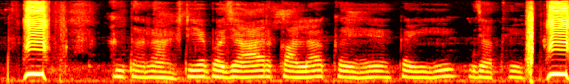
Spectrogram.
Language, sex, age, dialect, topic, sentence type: Chhattisgarhi, female, 31-35, Western/Budati/Khatahi, agriculture, question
